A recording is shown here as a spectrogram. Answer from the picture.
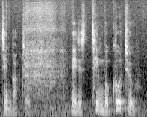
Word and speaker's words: Timbuktu: know people say to I've heard them say Timbuktu by the way it's not pronounced it's not pronounced Timbuktu it is Timbuku right it's different Timbuktu and Timbuku are two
